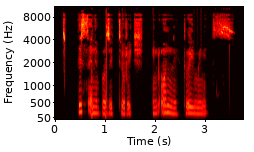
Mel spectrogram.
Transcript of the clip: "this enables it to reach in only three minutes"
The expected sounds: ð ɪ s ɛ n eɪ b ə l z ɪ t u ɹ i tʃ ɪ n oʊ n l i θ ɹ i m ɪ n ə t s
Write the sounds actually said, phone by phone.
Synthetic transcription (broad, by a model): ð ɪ s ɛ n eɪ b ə z ɪ t u ɹ i tʃ ɪ n oʊ n l i θ ɹ i m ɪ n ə t s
